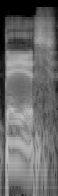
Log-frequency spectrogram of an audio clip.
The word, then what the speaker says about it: dais: Dais. I think they pronounce it dais. It's like D-A-I-S.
